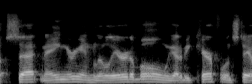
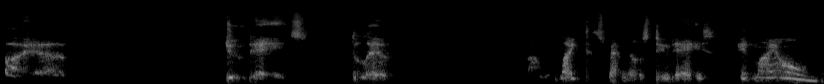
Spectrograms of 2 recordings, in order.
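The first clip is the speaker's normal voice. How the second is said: breathless, toneless rasping whisper; voicing his dying father, almost no breath; dying father's faint voice; 13 dB quieter, slower than usual. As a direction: barely get the words out, as if with no air. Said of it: "my dad sounded more like this".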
